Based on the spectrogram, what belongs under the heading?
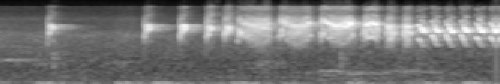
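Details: Sogon giving trotol-style song for songbird training: sharp high notes that quickly merge into a dense, rapid, high-pitched trill, with low hum beneath.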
